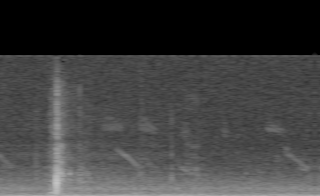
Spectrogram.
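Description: A golf iron striking the ball once, a single sharp crack, on a swing played as a demonstration shank.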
